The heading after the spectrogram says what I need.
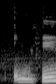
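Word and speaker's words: Wien: 1893-তে বিজ্ঞানী ভিন, কোনো ওয়াই না বলে অনেকে, এটা একটু উচ্চারণটা ভিন মানে ম্যাক্সিমাম ক্ষেত্রে ভিন বলে।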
